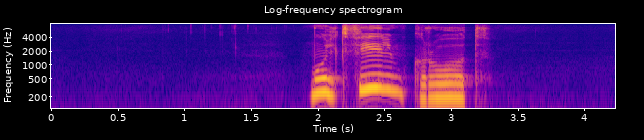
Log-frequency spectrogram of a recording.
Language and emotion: Russian, sad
